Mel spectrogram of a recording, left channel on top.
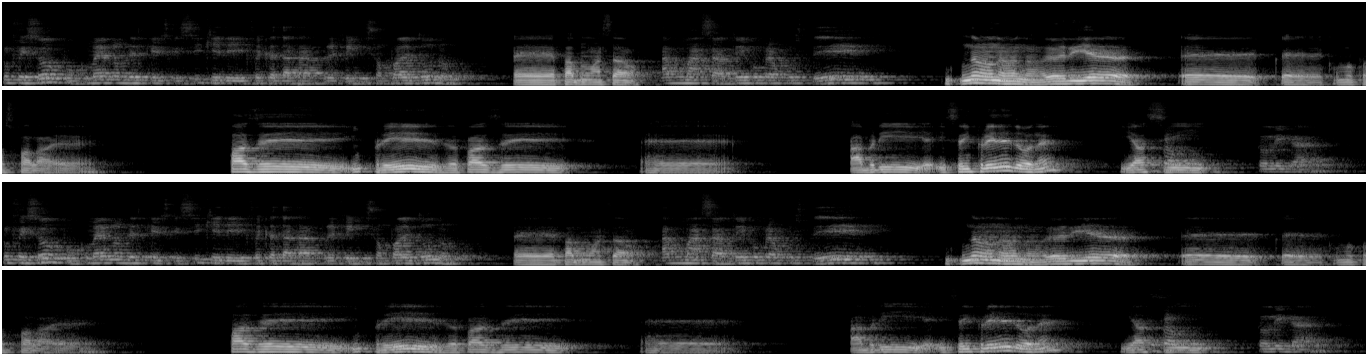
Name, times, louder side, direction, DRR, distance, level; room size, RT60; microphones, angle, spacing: voice 1, 0.0-4.5 6.6-8.8 25.1-25.5 26.2-26.9, equal, ahead, 0 dB, 1.5 m, -34 dB
voice 2, 5.1-6.4 9.4-11.3 11.8-14.6 15.9-19.3 20.1-20.9 22.1-24.2 24.8-25.7, left 4 dB, 50° left, 10 dB, 0.3 m, -24 dB
7.0 x 6.2 x 6.5 m, 1.1 s
head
